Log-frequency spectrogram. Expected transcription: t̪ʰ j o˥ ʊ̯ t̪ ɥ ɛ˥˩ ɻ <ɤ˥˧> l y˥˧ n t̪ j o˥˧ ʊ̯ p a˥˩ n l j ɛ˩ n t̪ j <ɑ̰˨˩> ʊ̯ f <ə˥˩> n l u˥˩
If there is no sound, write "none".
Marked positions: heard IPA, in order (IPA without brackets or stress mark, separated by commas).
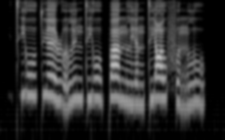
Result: ɤ̰˨˩, ɑ˥, ə̰˨˩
